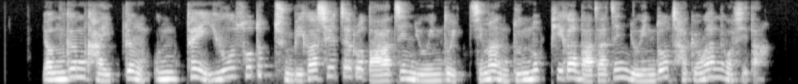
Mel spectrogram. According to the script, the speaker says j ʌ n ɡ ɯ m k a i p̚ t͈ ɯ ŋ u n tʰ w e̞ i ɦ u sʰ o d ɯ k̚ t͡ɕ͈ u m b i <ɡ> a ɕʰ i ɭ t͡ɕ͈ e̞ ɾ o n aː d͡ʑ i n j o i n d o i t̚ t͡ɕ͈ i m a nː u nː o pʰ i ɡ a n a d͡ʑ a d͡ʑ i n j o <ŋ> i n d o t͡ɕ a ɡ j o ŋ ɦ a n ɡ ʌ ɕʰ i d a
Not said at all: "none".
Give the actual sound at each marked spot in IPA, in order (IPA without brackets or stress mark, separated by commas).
ɡ, none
